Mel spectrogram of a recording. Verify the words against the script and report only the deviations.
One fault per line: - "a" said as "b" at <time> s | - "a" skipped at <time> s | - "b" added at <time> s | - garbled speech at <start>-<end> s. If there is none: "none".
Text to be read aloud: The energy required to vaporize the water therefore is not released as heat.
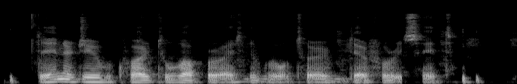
- "is not released" skipped at 4.0 s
